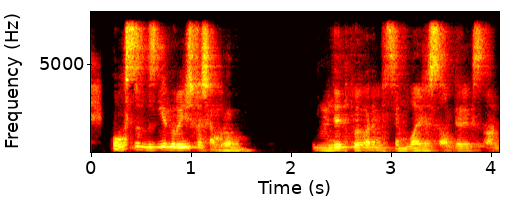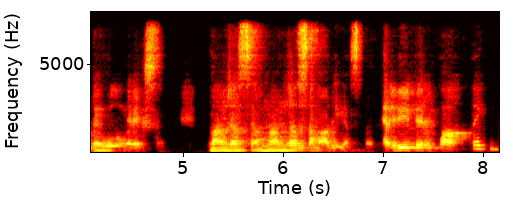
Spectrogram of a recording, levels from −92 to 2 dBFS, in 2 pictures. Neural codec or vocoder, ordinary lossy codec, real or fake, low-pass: codec, 16 kHz in and 24 kHz out, 1.1 kbps, FireRedTTS-2 codec; none; fake; 7.2 kHz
